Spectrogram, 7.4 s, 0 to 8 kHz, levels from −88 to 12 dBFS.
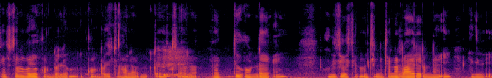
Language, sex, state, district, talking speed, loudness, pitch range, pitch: Telugu, male, Andhra Pradesh, Chittoor, 105 wpm, -21 LUFS, 115-140 Hz, 125 Hz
